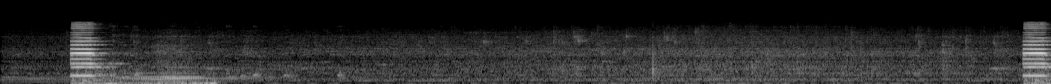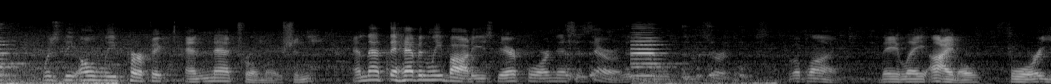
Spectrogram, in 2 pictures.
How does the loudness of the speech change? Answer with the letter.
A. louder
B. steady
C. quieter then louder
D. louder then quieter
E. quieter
C.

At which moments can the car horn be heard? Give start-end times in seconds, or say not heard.
0.7-2.1, 10.2-11.7, 16.8-18.3.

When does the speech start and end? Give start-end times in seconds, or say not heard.
10.8-20.9.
